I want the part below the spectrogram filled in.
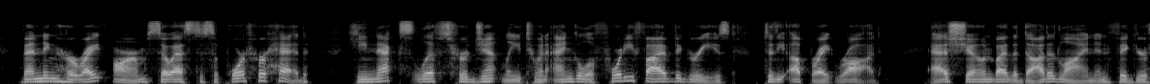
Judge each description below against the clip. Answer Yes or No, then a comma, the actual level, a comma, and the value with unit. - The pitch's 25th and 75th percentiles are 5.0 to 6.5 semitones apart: No, average, 4.4 semitones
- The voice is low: Yes, low, 115 Hz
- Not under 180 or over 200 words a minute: No, average, 165 wpm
